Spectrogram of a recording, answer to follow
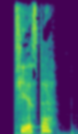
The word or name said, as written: tirsdag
